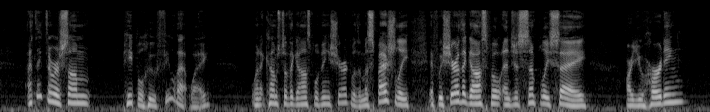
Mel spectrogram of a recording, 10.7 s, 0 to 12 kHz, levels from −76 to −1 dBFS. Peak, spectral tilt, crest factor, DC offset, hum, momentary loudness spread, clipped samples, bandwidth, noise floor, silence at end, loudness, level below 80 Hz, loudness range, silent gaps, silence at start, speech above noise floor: -14 dBFS; -5 dB/octave; 16 dB; under 0.1%; none; 10 LU; under 0.1%; 9.4 kHz; -57 dBFS; 0.3 s; -30 LUFS; -54 dBFS; 6 LU; none; 0.15 s; 27 dB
